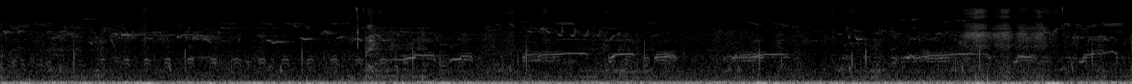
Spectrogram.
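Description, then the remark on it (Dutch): Birds call intermittently in the background, a scattering of short chirps and whistles over a steady low outdoor rumble, with no one speaking. “Misschien kun je bij mij op de achtergrond de vogeltjes horen.”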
